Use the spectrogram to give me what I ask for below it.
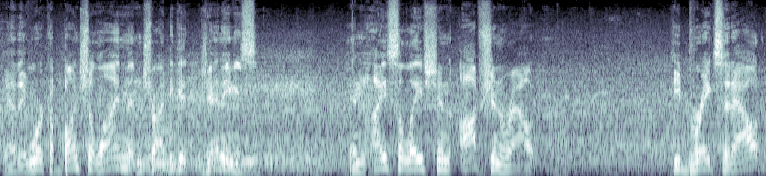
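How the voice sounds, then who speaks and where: A man's voice: a little high, moderate pace, pauses often. A man giving explanatory football analysis as a color commentator, thinking through plays from the inside. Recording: loud stadium noise behind.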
